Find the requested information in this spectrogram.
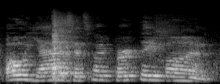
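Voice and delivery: high, slow mocking girl voice; sing-song birthday girl imitation; mocking girly voice. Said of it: "these girls that are like".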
